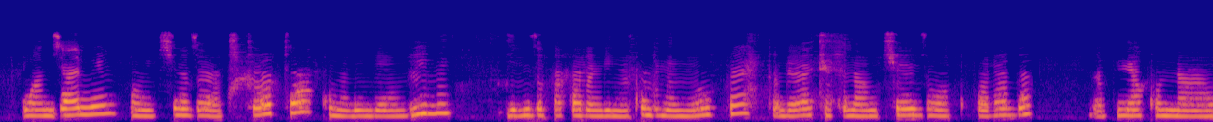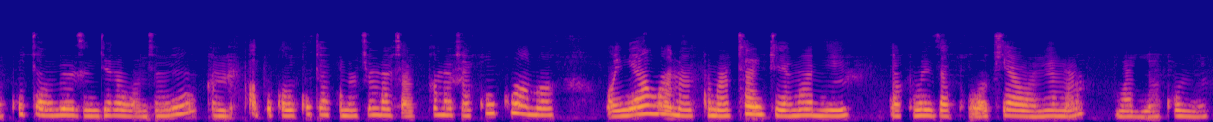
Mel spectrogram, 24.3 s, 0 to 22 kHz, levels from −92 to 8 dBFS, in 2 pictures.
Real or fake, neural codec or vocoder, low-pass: fake; codec, 44.1 kHz, 1.7 kbps, Pupu-Codec; 7.2 kHz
